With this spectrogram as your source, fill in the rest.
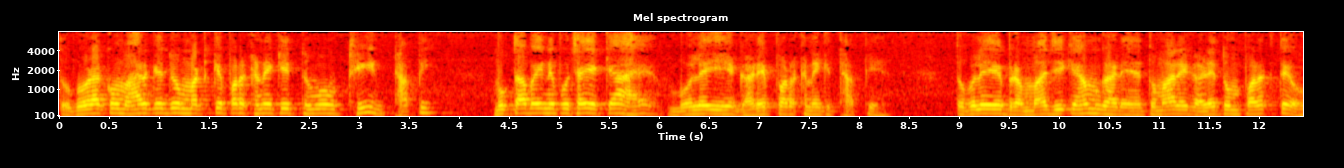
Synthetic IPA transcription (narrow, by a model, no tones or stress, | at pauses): t̪o̰ɡoːɽakombʱaːɾked͡ʒoːmɐʈkepɐɾəkʰnekiʋoʈʰiːʈʰa̰ːpi | mʊk̚t̪abʱainepuːt͡ʃʰajekjaɦɛboːlejeɡʱɐ̰ɽepɐɾəkʰnekitʰa̰ːpiɦɛ̃ː | t̪oboːlejebɾəmːad͡ʒiːkeɦɐmɡʱɐɽeɦɛ̃ːt̪ʊmɦaːɾeɡʱɐɽet̪ʊmpɐɾəkʰt̪eɦoː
